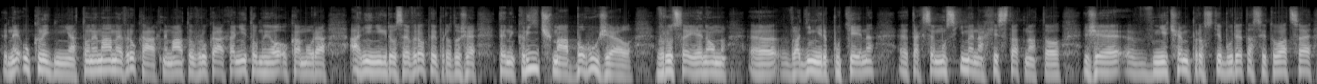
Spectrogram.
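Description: A man serving as a minister speaks formally and with measured phrasing in a studio debate. He turns indignant at interruptions. His pitch sits in the ordinary middle range. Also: steady tone, darkish tone. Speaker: government minister and deputy party chair. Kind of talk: political debate.

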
